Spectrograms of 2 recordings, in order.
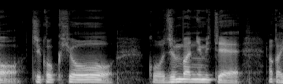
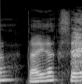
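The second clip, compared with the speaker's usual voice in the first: puzzled question; 9 semitones higher, slower than usual. Retold or imitated. Quoting a puzzled local's question.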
